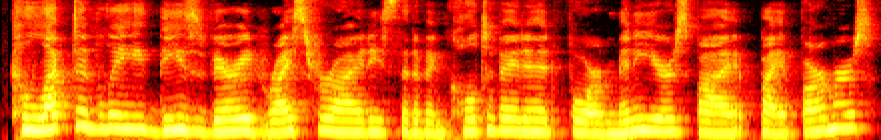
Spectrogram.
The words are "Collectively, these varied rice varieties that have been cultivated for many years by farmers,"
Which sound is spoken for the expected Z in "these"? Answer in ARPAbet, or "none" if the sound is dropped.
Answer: Z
